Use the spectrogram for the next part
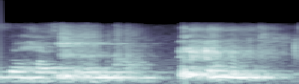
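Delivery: hoarse, strained voice giving out; losing voice. Real, not acted. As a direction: voice cracking and failing. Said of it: "sorry, I'm losing my voice".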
